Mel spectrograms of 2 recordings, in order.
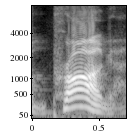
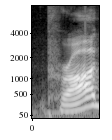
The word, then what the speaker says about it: Prague: it looks like uh Prague is that right p r o pronounced Prague is that right I thought it was prag Prague Prague okay maybe that's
